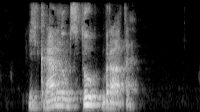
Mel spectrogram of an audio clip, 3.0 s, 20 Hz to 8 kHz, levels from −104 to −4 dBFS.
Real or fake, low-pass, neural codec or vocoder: real; 7.2 kHz; none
